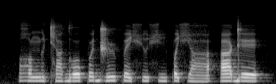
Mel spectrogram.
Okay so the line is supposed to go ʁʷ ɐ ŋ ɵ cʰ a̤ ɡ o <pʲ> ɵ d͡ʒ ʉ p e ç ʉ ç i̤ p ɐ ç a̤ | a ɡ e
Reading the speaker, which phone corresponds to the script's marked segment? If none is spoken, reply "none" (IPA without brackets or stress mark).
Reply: p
